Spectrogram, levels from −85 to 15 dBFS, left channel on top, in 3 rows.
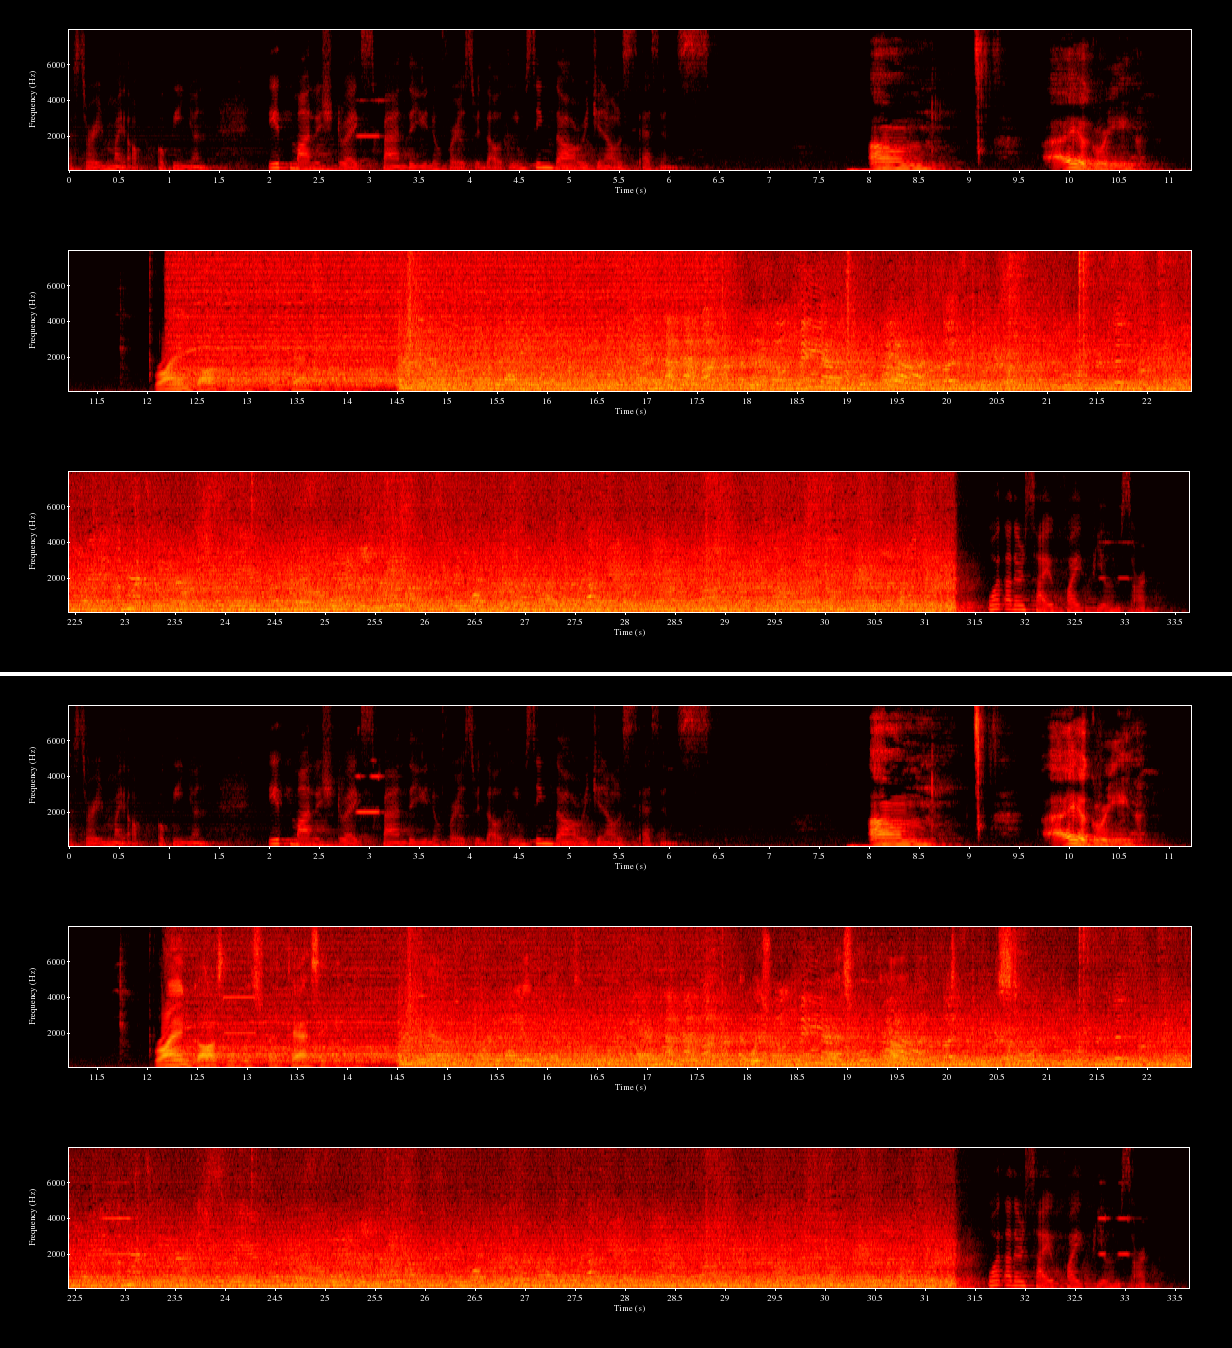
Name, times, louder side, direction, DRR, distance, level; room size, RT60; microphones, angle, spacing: voice 1, 0.0-6.1 21.9-22.0 22.7-30.2 30.5-31.2 31.6-33.2, equal, 5° left, 2.2 m, -42 dB
voice 2, 8.0-8.8 9.3-9.4 9.7-10.8 12.1-14.2 14.6-21.1 22.8-23.1 32.9-33.1, right 3 dB, 70° right, 1.8 m, -33 dB
sound 1, 12.0-18.1 18.7-29.1, left 4 dB, 45° left, 2.3 m, -36 dB
sound 2, 14.5-31.3, left 2 dB, 25° left, 1.2 m, -26 dB
29.5 x 20.5 x 9.3 m
head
